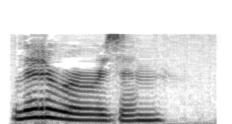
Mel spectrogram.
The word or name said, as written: literarism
